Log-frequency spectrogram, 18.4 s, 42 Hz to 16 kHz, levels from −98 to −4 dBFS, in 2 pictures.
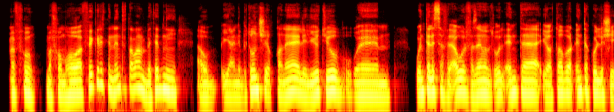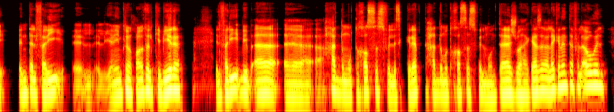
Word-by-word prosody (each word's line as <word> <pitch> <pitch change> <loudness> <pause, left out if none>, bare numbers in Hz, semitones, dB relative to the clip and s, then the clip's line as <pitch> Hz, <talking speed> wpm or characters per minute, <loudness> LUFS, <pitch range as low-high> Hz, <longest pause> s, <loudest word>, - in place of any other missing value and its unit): مفهوم، 110 -3 -2 0.2
مفهوم. 100 -1 -3
هو 110 +2 +3
فكرة 155 - -1
إن 125 -2 0
أنت 145 +2 -3
طبعًا 140 0 0
بتبني 125 +4 +1 0.3
أو 100 - -2
ب 90 - -10
يعني 95 0 -4
بتُنشئ 130 +6 0
قناة 110 +4 +1
لليوتيوب، 115 +1 +1
وامم، 100 -1 -1 0.4
وأنت 120 +2 +2
لسه 125 0 +3
في 105 - -9
الأول، 120 +4 +2
فزي 110 0 -1
ما 115 -1 +3
بتقول 105 +3 -3
أنت 115 -1 +1
يُعتبر 115 +4 0
أنت 125 +1 0
كل 115 -1 0
شيء، 100 -5 -3 0.2
أنت 115 +2 -1
الفريق 115 +1 +1
ال - - -11
ال 65 0 -13
يعني 90 +3 -3
يمكن 110 +4 +1
القنوات 115 +2 +1
الكبيرة، 130 +2 +5 0.5
الفريق 115 +7 +3
بيبقى، 115 -1 +2
آآ 95 -1 -3
حد 115 -4 0
مُتخصص 110 +3 -2
في - - -5
الscript، 110 +4 -1
حد 110 0 -4
متخصص 110 +1 -3
في - - -6
المونتاج 105 +4 0
وهكذا. 120 +5 +1
لكن 140 +5 +2
أنت 170 +2 +1
في 160 - -7
الأول 170 0 +3
115 Hz, 165 wpm, -23 LUFS, 105-125 Hz, 0.5 s, الكبيرة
